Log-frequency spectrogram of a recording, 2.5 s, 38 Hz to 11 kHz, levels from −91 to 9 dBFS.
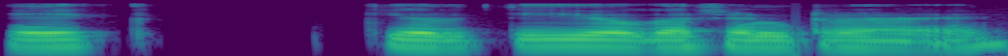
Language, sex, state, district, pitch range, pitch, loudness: Marathi, male, Karnataka, Belgaum, 95-105 Hz, 100 Hz, -26 LUFS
